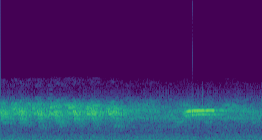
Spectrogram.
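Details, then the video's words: Canary pouring out a high, even, rolling trill, with a brief brighter, louder whistled flourish near the end. "Vogi der Kanarienvogel"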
